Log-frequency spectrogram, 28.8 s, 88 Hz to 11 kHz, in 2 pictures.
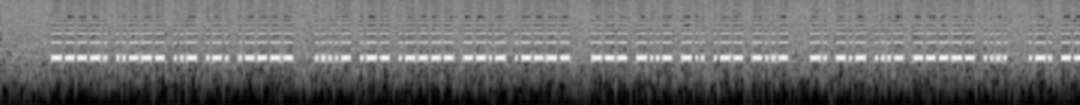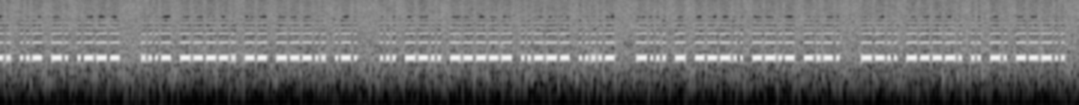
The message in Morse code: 92UR1 4W1Q1 OXDWX NKV0H RGUNJ V9M8R SZ024 BT8QC Z9IN8

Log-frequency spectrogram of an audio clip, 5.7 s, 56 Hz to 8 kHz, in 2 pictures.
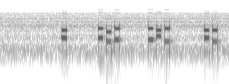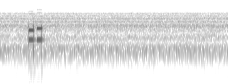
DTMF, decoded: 8 916 603 82 56

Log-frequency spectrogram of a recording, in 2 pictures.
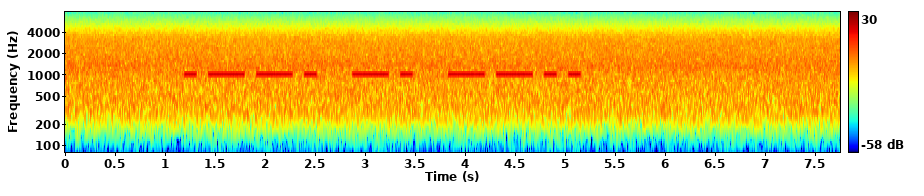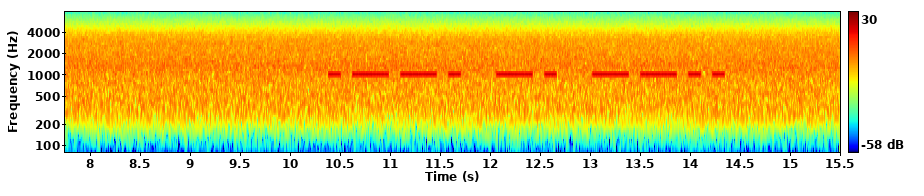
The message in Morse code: PNZ PNZ

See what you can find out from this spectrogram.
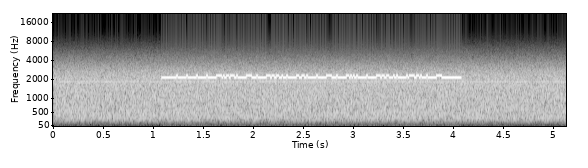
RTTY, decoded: O PIOR CEGO

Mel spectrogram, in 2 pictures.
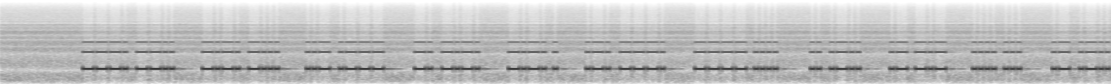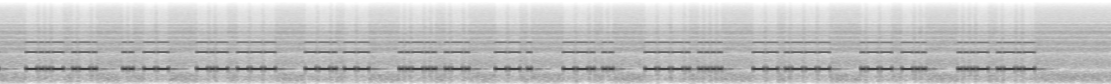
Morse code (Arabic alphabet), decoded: زذ ثب طج نث ثء رز شح يل اك حس ال صر يم كخ غم هر مء غي زح مج ود ضع

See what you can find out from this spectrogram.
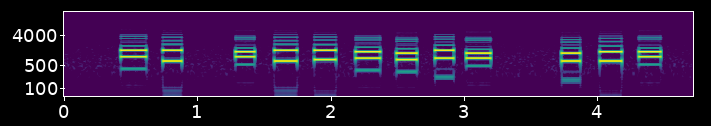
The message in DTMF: #3 0368497 120

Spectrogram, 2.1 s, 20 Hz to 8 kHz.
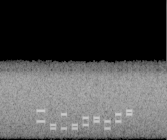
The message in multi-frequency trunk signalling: KP 1715629 ST

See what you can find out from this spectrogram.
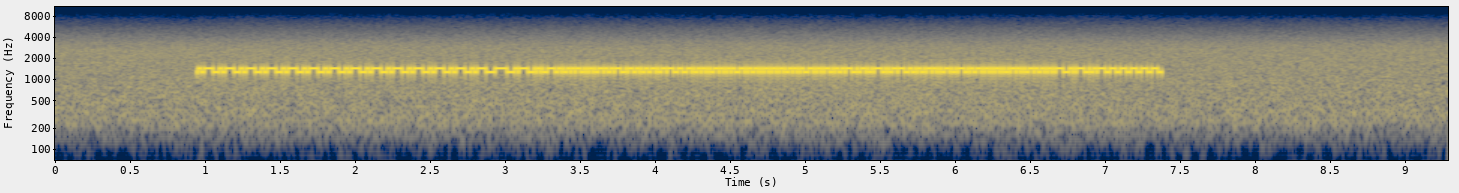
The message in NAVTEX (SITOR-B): NU AL ZEGGEN DAT HET EEN

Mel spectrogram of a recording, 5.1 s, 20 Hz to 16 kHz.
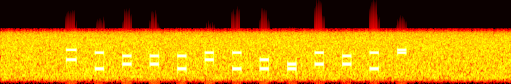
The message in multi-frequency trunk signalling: KP 75549721857 ST

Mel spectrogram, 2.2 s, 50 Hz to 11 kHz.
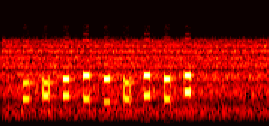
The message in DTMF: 47862495#

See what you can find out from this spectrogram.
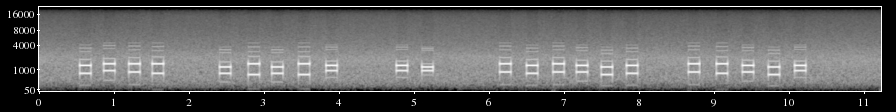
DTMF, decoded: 5#96 43430 0* 959815 96810

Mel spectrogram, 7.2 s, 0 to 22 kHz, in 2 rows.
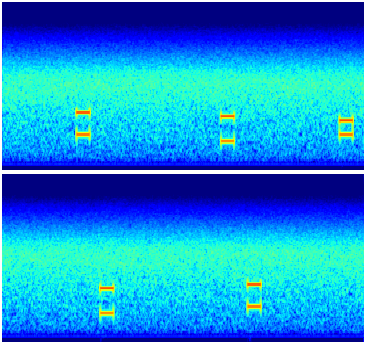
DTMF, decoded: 9 2 7 2 9

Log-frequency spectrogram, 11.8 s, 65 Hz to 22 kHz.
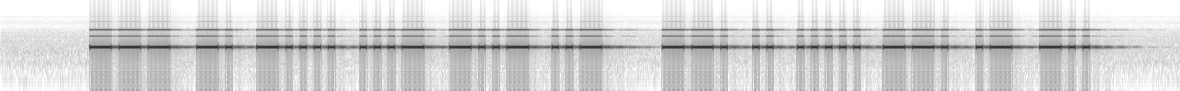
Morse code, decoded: ON6VXU GI5GAD

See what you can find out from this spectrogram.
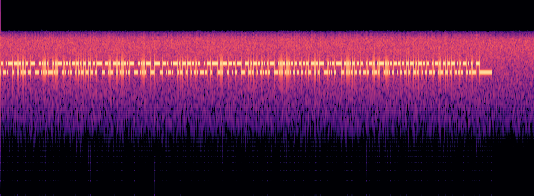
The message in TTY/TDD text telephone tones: … WORKED WITH DOROTHEA BATE ON FOSSIL OSTRICHES IN CHINA.

